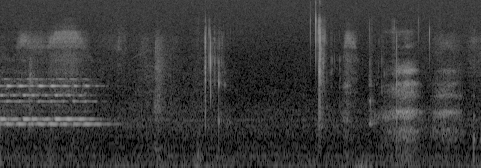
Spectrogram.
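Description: A faint electronic phone ring sounds briefly at the start, a thin steady tone lasting about a second, followed by scattered soft clicks and rustling handling noises with no one talking.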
